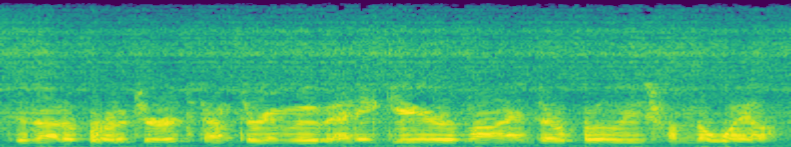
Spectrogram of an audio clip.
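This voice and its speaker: A man reading an official coast guard safety notice over a marine VHF radio transmission in a formal, steady way. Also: on the low side, a little fast. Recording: noisy radio broadcast.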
